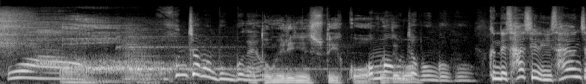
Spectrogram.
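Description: A man exclaims loudly in shock.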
